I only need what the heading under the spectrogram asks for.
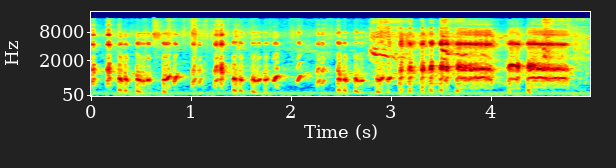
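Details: White-breasted waterhen calling fiercely in a recording used to lure birds. Rapid choppy clucks are followed by longer, ringing, nasal notes.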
